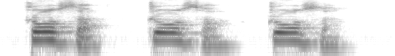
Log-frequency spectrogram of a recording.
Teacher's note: Qué significa retroflexo que la parte delantera de la lengua se va a doblar se dobla hacia no hacia la zona del Pos dorso de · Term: sonido retroflexo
